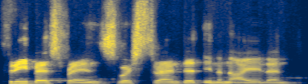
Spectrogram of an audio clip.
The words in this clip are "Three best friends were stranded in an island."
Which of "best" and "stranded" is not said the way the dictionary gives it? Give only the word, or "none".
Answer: none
